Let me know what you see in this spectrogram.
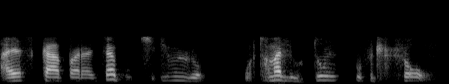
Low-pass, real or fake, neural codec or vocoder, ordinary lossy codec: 3.6 kHz; fake; codec, 16 kHz in and 24 kHz out, 0.9 kbps, LongCat-Audio-Codec, fine tuned four codebook decoder; none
